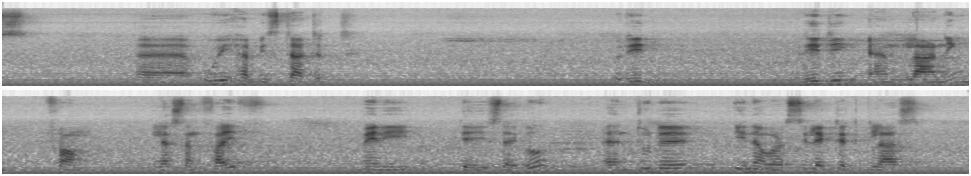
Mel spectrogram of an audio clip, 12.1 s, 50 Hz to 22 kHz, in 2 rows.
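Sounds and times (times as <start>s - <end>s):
loud low hum: 0.0s - 12.0s.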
